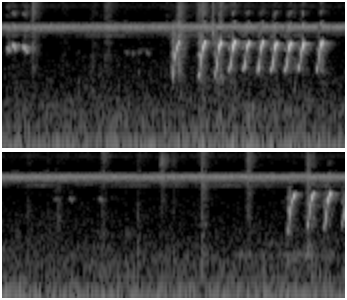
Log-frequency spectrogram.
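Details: Canary giving a short run of sharp, downward-sliding whistled notes, about eight in a row, then silence and a few more notes at the end; faint constant high hum behind.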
